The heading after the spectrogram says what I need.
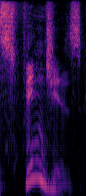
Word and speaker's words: sphinges: Oh, my patron here tells me that the plural of Sphinx is sphinges. I'll let Eminem know we found another word to rhyme with orange.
